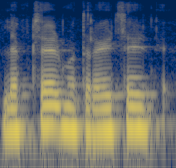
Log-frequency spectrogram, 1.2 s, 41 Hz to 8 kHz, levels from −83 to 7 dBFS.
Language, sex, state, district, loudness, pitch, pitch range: Kannada, male, Karnataka, Bangalore, -13 LUFS, 140 Hz, 135-145 Hz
